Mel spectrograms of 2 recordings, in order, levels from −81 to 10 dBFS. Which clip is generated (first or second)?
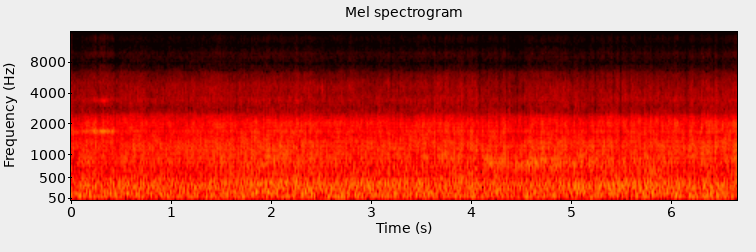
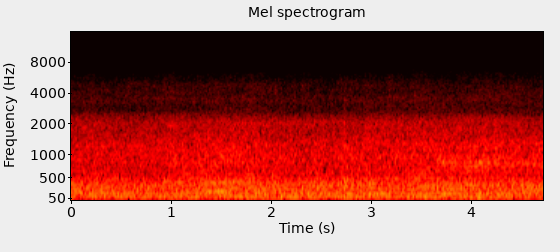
first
